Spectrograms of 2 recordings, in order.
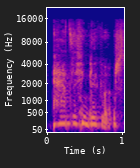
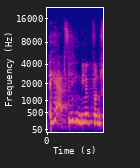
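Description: First: It is spoken in a sultry, seductive voice. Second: It is spoken in a radio announcer voice. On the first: "Die ist schon fast pornös" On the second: "Das ist meine Radio-Geburtstagsstimme"

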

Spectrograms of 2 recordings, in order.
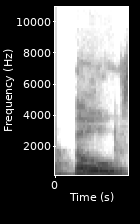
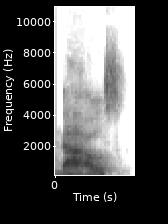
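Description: First: The word is said with a closed vowel. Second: The word is said with an open vowel. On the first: The speaker calls it wrong. "Cuidado para não falar bows aí. A escrita sugere uma pronúncia fechada" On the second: The speaker calls it right. "mas a pronúncia é aberta"

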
